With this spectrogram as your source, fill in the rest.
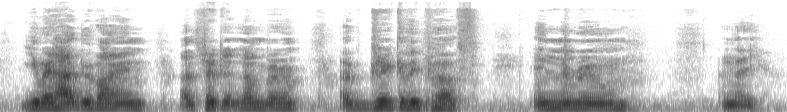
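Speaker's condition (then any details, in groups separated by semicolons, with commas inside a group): Cerebral palsy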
